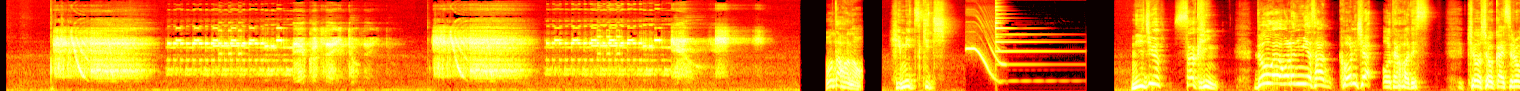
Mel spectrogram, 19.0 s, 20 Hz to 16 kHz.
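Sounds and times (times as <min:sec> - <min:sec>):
toy electronic voice call: 0:01.0 - 0:04.9, 0:05.7 - 0:09.6.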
